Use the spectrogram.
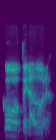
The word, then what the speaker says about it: Cooperadora: Asociacion Cooperadora.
